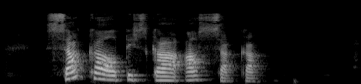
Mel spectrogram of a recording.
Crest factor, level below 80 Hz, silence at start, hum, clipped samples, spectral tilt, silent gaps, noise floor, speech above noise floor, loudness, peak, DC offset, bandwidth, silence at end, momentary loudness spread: 20 dB; -78 dBFS; 0.5 s; none; under 0.1%; -3.5 dB/octave; none; -81 dBFS; 57 dB; -24 LUFS; -6 dBFS; under 0.1%; 11.5 kHz; 1 s; 12 LU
